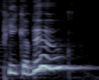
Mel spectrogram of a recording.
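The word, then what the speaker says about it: Picabo: name of peekabo Street peekaboo pronounced peekaboo she is or was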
